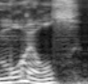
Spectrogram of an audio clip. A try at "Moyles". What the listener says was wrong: Moyles. Not Moyle. There is a difference. It's Moyles.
